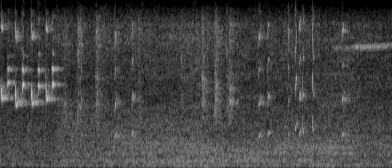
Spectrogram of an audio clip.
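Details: European goldfinch young almost ready to leave the nest, from a Major carrier of aminet crossed with Parva Ancestral; thin high chirps in a quick cluster at the start, then scattered faint tweets over steady background hiss.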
